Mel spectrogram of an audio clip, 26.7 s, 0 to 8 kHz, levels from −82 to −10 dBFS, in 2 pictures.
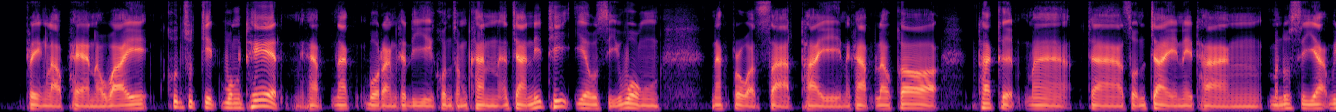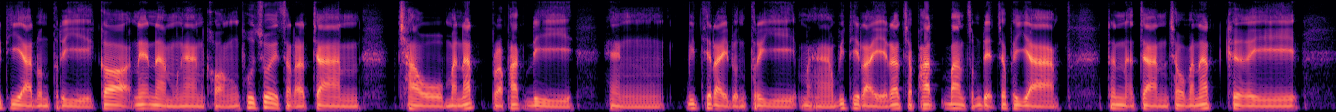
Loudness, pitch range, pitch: -23 LUFS, 80-105 Hz, 90 Hz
